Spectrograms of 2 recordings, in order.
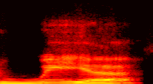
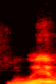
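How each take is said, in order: First: It is said as two full, stressed words. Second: It is said as one short contracted syllable. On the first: The speaker calls it wrong. "not we are, We don't stress function words" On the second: The speaker calls it right. "We're waiting"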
